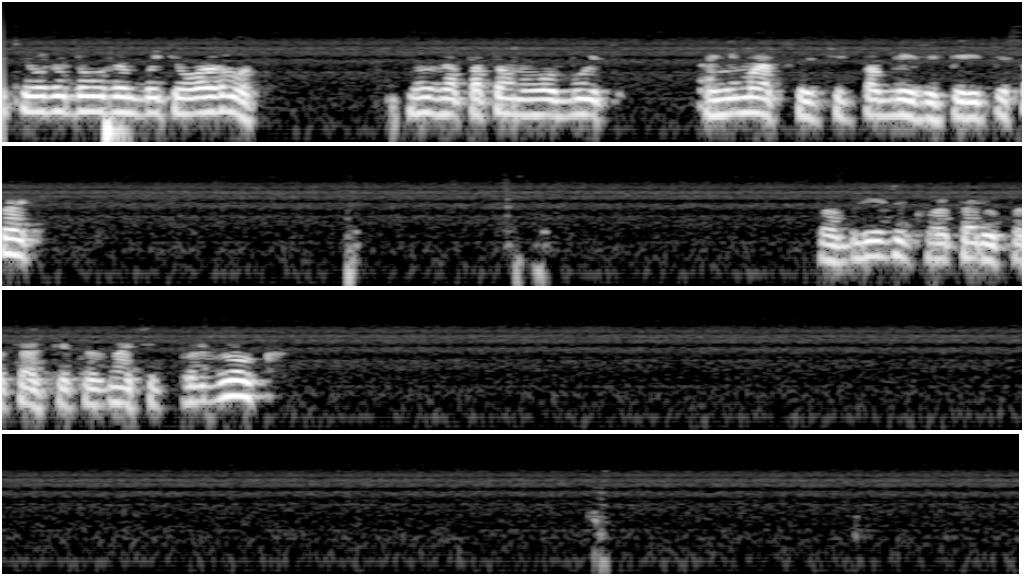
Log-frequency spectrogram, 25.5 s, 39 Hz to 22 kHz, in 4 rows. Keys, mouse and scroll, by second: 8.6-9.6 shift+middle drag, 9.7-11.7 middle drag, 14.2-23.1 drag, 24.5-25.4 middle drag.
